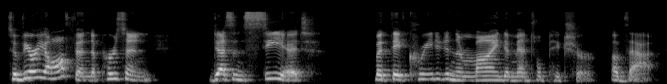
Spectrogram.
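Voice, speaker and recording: A woman therapist, a guest on an interview podcast, telling a case story earnestly and vividly, often acting out what people said. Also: mid-range voice.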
